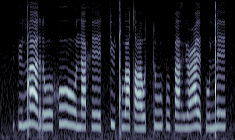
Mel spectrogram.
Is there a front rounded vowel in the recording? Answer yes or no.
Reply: yes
